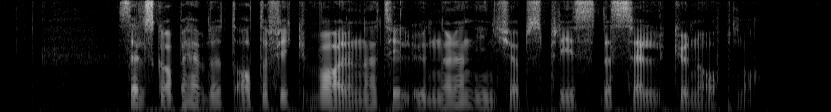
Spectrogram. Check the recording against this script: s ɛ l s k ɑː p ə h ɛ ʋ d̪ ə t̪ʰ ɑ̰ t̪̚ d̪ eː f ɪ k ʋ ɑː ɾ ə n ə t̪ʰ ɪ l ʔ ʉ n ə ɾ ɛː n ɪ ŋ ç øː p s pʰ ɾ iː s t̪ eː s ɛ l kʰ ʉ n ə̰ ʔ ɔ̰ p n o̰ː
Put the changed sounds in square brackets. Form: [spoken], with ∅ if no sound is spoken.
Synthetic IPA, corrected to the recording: s ɛ l s k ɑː p ə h ɛ ʋ d̪ ə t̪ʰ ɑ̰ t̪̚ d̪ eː f ɪ k ʋ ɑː ɾ ə n ə t̪ʰ ɪ l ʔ ʉ n ə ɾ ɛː n ɪ [n] ç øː p s pʰ ɾ iː s [d̪] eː s ɛ l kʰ ʉ n ə̰ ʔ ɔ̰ p n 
